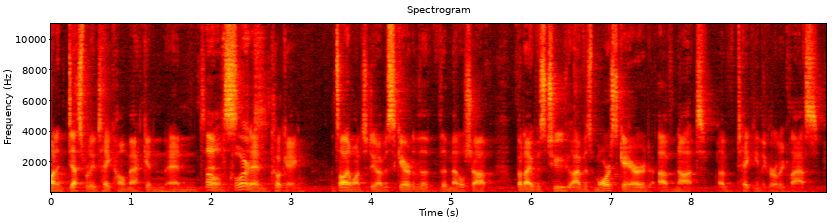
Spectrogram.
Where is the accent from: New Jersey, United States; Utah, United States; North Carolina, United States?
Utah, United States; Orem; moved away; I grew up in Utah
